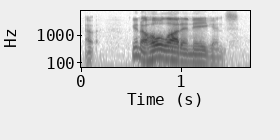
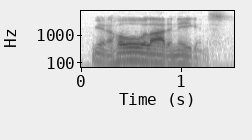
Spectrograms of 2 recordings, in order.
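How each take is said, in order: First: "whole lot of Negans" rushed out loud; quick, loud "a whole lot of Negans"; louder, faster. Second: Said in the usual way. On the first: Real, not acted. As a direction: blurt it, amused.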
